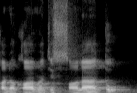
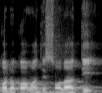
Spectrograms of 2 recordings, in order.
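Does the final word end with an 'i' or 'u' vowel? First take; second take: u; i. First: The final word ends in a 'u' vowel. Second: The final word ends in an 'i' vowel. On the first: The speaker calls it right. "tapi yang benar" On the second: The speaker calls it wrong. "ada yang mengatakan"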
